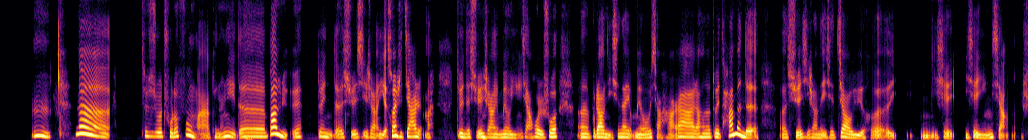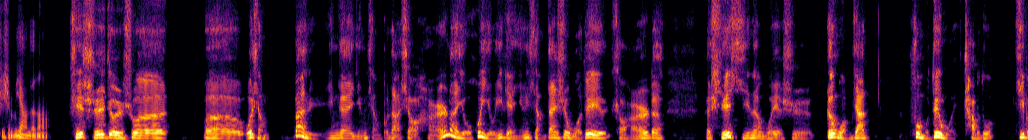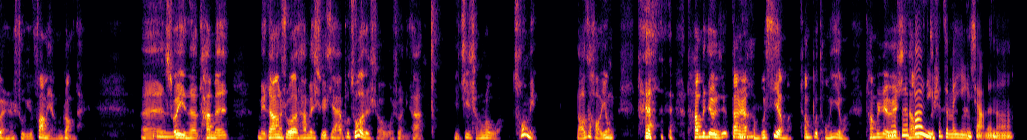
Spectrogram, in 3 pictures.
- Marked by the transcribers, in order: tsk; laugh
- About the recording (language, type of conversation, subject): Chinese, podcast, 家人对你的学习有哪些影响？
